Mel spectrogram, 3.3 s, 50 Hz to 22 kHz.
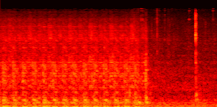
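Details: DSM with stock ECU and AFC, Walbro 255 pump, fuel, spark and timing reportedly good, no boost leaks, cam angle sensor and throttle body parts tested: even starter cranking about three compression beats a second, no firing; crank no start.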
